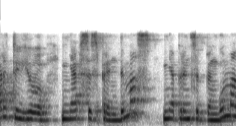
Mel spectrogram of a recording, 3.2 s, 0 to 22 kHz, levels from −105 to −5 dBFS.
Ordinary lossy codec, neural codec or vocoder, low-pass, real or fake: Opus, 64 kbps; none; 7.2 kHz; real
